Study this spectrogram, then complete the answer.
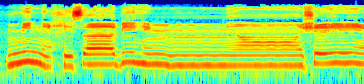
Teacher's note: نون ساکن کے بعد شین آ رہا تو یہ اخفا میں سے ہوتا ہے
